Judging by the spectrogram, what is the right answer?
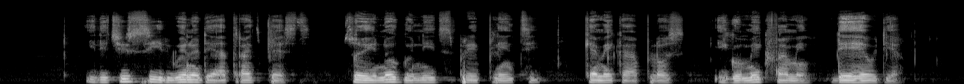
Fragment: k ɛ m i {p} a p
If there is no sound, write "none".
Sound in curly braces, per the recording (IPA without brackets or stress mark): k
